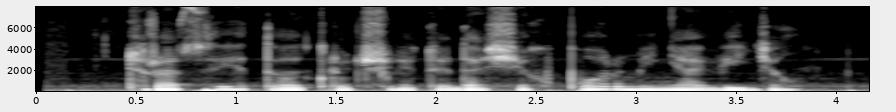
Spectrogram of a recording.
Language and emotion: Russian, neutral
